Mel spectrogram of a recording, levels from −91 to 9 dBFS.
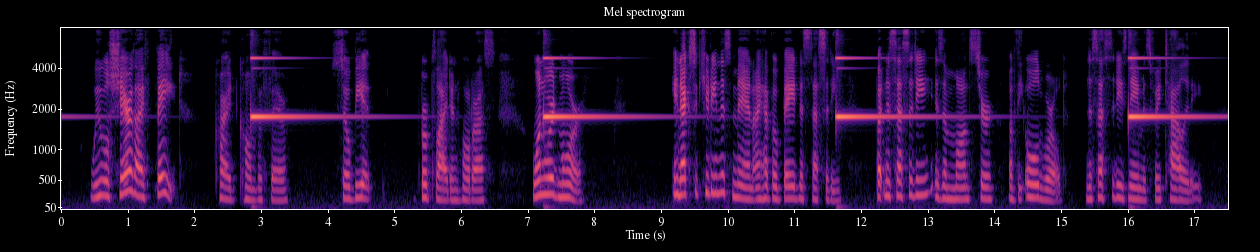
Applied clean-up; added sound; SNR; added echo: none; Marimba, xylophone; -5 dB; none.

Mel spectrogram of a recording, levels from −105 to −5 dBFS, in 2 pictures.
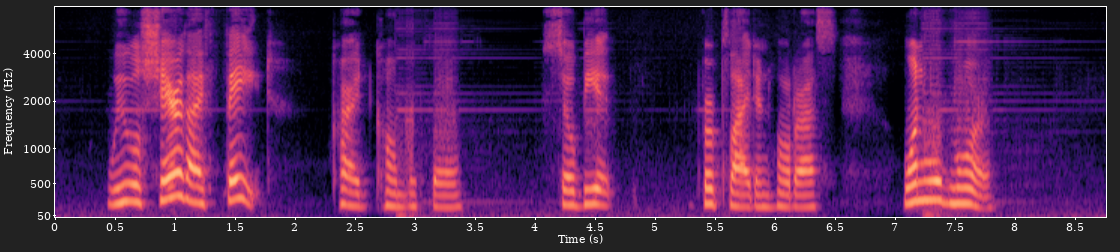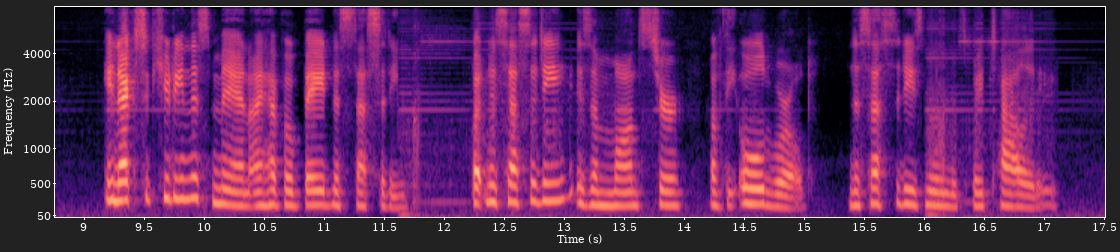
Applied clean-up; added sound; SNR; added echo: neural separator model SepFormer DNS4.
